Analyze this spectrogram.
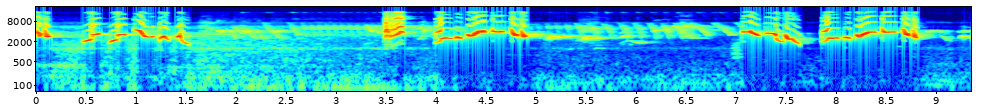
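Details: Oriental magpie-robin singing in full voice, beak open, showing off its repertoire to provoke other magpie-robins. Bright whistled phrases swoop and twist high, in rapid bursts of notes separated by short pauses.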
